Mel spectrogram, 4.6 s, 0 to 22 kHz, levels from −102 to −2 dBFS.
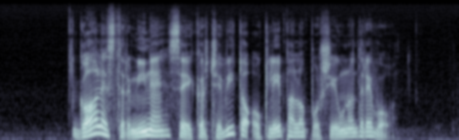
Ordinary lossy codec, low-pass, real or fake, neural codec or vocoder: none; 19.8 kHz; real; none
